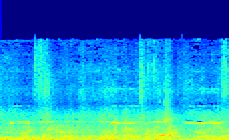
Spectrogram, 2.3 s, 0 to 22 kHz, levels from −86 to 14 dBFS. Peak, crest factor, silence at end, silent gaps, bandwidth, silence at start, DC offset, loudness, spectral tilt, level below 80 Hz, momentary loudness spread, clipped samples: -4 dBFS; 14 dB; 0 s; none; 16 kHz; 0 s; under 0.1%; -20 LUFS; -4.5 dB/octave; -24 dBFS; 3 LU; under 0.1%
